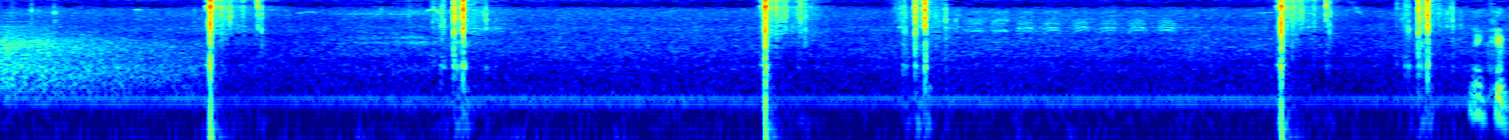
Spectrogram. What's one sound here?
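A revolver's hammer clicks as it is cocked.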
